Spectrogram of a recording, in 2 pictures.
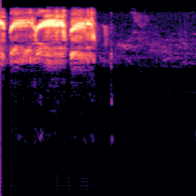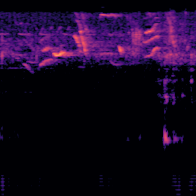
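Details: Common swifts at a colony in Spiez, reunited, give two shrill, harsh screams in quick succession, then fall quiet while faint, thin chirps of other small birds carry on in the background.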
